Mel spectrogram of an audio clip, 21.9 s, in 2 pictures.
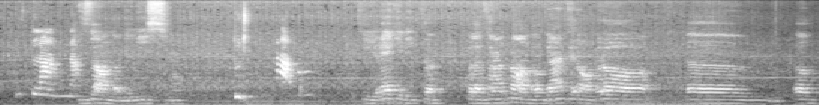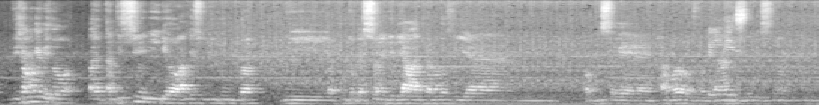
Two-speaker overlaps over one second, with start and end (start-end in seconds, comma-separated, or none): none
